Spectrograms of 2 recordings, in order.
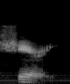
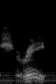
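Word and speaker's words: Sharie: Casey case so so my wife's name is Sherry oh but it's spelled s h a r i e so everybody reads it says Sheree Casey would call her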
